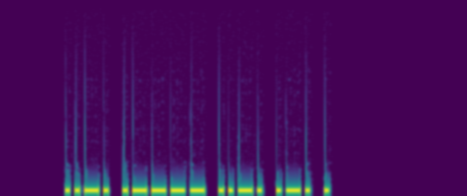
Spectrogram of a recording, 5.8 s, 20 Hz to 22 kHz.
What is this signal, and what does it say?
Morse code, heard as a keyed tone, about 20 wpm, 700 Hz. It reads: F1FRE
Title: DXCC-100 Call Signs - 5 Characters - Repeated 3x - 20wpm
